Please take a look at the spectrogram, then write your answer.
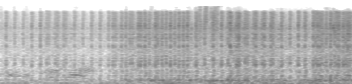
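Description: Bomber gunners in the Bomber Crew video game fire their machine guns in a dense, continuous rattle of rapid shots, close and steady for a few seconds.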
